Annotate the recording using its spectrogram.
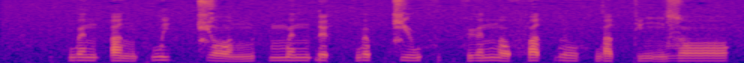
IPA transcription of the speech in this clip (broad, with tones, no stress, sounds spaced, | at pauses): h w ə˧ n ʔ a˧˩ n k w i˦˥ k̚ t͡ɕ ɔ˧˩˨ n | m ə˧ n ɗ ə˨˩ t̚ h w ə˦˥ p̚ t͡ɕ ɨ˨˦ w h ə˨˩ p̚ h ɨ˨˦ ə̯ n ɔ˧˩ f a˦˥ t̚ l o̤˨˩ h w a˨˩ t̚ ʔ ḭ˧˨ ŋ z ɔ˧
